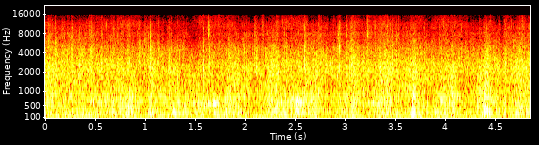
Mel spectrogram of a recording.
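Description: Heavy rain falling steadily, a dense hiss made of many small separate drop hits, over a steady low rumble.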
